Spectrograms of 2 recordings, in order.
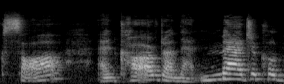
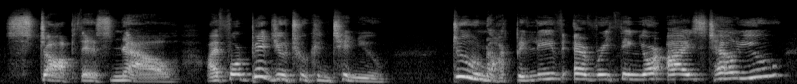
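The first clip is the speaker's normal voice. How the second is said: dragon's commanding roar; 4 dB louder than usual. Acted. Dragon Qiu Yuan orders the villagers to go home, commanding roar. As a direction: command them like a towering dragon. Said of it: "the dragon Qiu Yuan roared out".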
